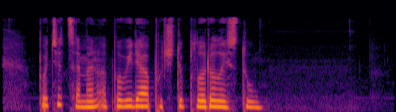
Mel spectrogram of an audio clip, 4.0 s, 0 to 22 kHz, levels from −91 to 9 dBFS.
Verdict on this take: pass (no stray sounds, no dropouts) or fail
pass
